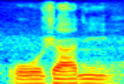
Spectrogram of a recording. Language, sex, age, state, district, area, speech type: Bodo, male, 45-60, Assam, Chirang, urban, spontaneous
